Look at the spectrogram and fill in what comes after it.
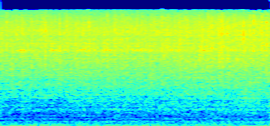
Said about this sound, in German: das Geräusch, wenn der Regen draußen prasselt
